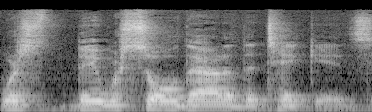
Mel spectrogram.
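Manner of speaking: normal talking voice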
